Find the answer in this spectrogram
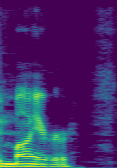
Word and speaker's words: Meyer: All your base, cool guy, Robert August de Meyer. Rhymes with fire.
